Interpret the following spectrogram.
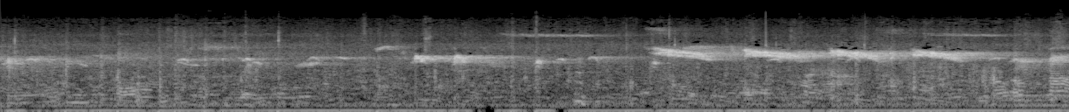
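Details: A young monkey brother calls for help while his sister Rainbow hurries away. Short, high whines come first, then long, loud, quavering screams rise and are held for several seconds.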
